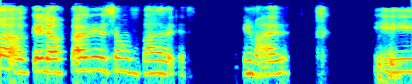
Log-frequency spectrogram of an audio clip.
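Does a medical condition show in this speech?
Yes: cerebral palsy; respiratory arrest at birth.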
